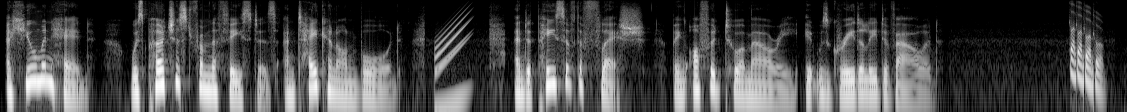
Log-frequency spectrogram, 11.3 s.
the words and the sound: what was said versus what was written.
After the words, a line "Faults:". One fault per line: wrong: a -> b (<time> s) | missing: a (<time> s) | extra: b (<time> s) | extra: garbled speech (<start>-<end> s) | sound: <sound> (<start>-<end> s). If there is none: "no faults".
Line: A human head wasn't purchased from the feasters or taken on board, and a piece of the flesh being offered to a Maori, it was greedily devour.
A human head was purchased from the feasters and taken on board, and a piece of the flesh being offered to a Maori, it was greedily devoured.
Faults:
wrong: wasn't -> was (1.3 s)
wrong: or -> and (2.8 s)
sound: chirp (4.3-4.8 s)
wrong: devour -> devoured (8.8 s)
sound: chirp (10.7-11.1 s)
